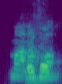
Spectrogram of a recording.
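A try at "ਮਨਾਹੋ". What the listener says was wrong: There's a little A. It's a tiny little A there. Tiny Manaho.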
